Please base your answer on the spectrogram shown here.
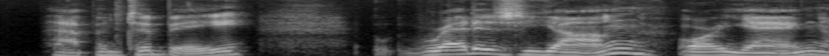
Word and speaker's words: yang: I'll probably say yang because that's what I've said most of my life till I was corrected. No, it's not yang. You know, does not rhyme with wang.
